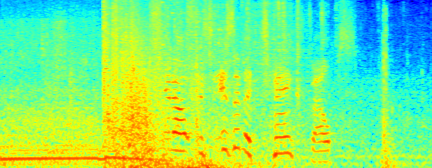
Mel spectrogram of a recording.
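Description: Car tyres screech as a car brakes to a stop.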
